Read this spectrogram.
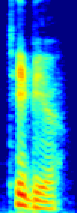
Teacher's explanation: Tibia has three syllables and the stress is at the first one. The first syllable is tip.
